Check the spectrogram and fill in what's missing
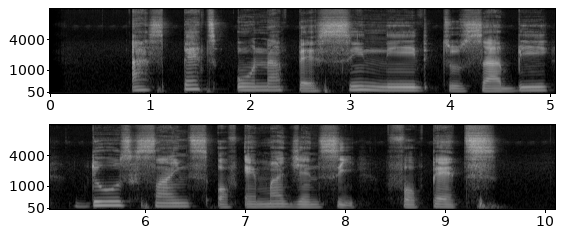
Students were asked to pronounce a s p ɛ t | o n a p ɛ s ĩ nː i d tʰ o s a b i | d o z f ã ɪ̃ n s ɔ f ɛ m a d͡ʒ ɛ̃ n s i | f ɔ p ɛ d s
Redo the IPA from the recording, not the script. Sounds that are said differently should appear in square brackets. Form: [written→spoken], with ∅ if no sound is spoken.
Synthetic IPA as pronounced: a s p ɛ t | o n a p ɛ s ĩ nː i d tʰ [o→u] s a b i | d o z [f→s] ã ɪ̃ n s ɔ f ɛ m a d͡ʒ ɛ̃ n s i | f ɔ p ɛ [d→t] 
